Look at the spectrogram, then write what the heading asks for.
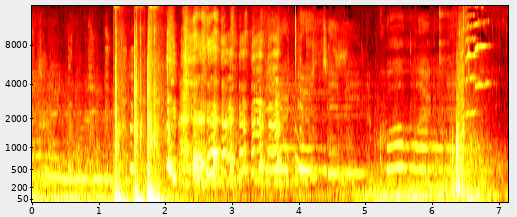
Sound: feet thudding; Nova sobbing

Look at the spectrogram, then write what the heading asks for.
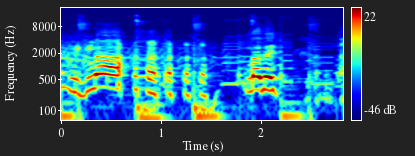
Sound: laughing

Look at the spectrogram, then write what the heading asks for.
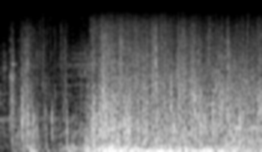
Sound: rocks rumbling; orchestra music

